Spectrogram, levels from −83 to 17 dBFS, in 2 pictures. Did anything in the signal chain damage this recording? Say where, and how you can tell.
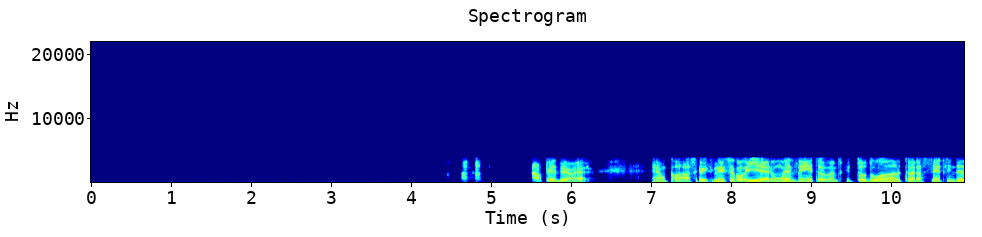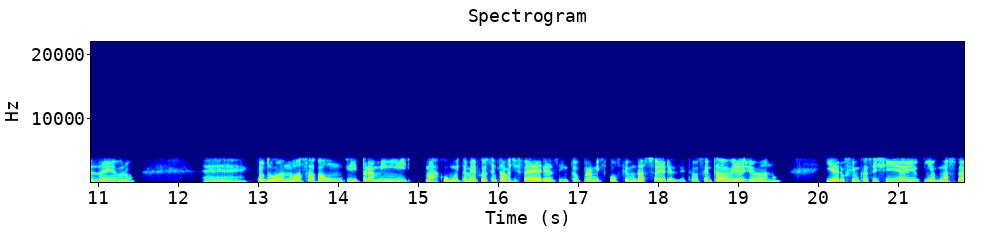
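Yes, at the codec stage: the mobile network twice forced an AMR rate drop, from 1.50 to 3.44 s and from 15.84 to 17.68 s. The speech turns buzzier and more synthetic with no gap and no change in the narrowband 4 kHz ceiling, which fits a step down from 12.2 kbps to about 5.9 kbps.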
